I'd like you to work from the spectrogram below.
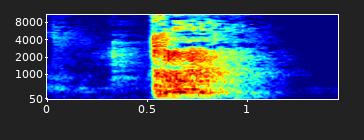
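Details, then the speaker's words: Dog with kennel cough, a contagious respiratory infection: a few soft breaths then one harsh, dry hacking cough, the typical kennel cough sound. "it's kennel cough a highly contagious respiratory infection kennel cough spreads quickly especially in kennels kennel cough has a dry hacking sound if you hear this noise isolate your dog"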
